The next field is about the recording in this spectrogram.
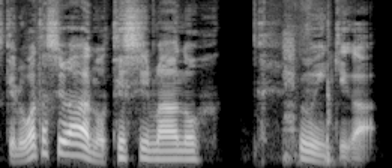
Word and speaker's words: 豊島: これ、て、そう、あの、豊島、豊島と書いて手島って読むんですよ、これ。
